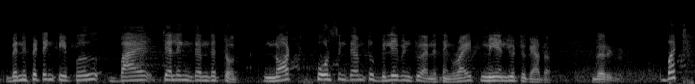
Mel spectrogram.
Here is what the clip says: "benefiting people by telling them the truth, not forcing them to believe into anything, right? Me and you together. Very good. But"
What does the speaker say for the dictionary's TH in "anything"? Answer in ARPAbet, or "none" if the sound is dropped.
T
